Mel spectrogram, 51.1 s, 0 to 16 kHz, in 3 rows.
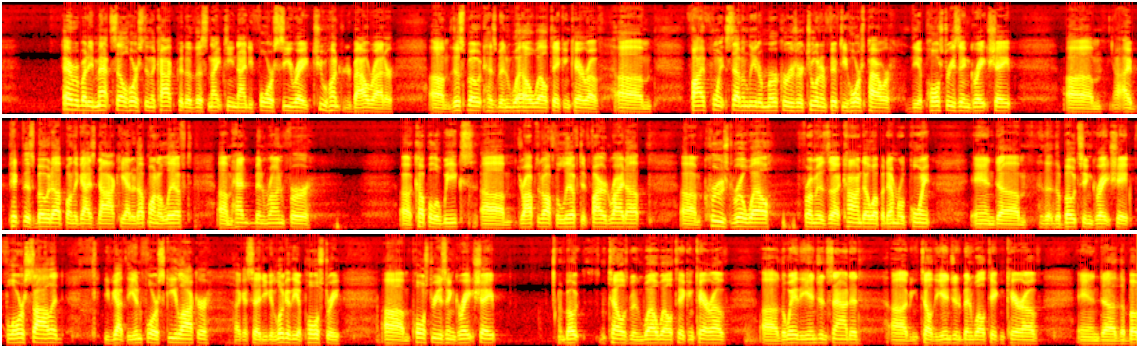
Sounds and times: Speech: 0:00.9 - 0:15.2, 0:16.0 - 0:21.8, 0:23.0 - 0:31.0, 0:31.6 - 0:39.2, 0:39.8 - 0:41.6, 0:42.3 - 0:51.0.

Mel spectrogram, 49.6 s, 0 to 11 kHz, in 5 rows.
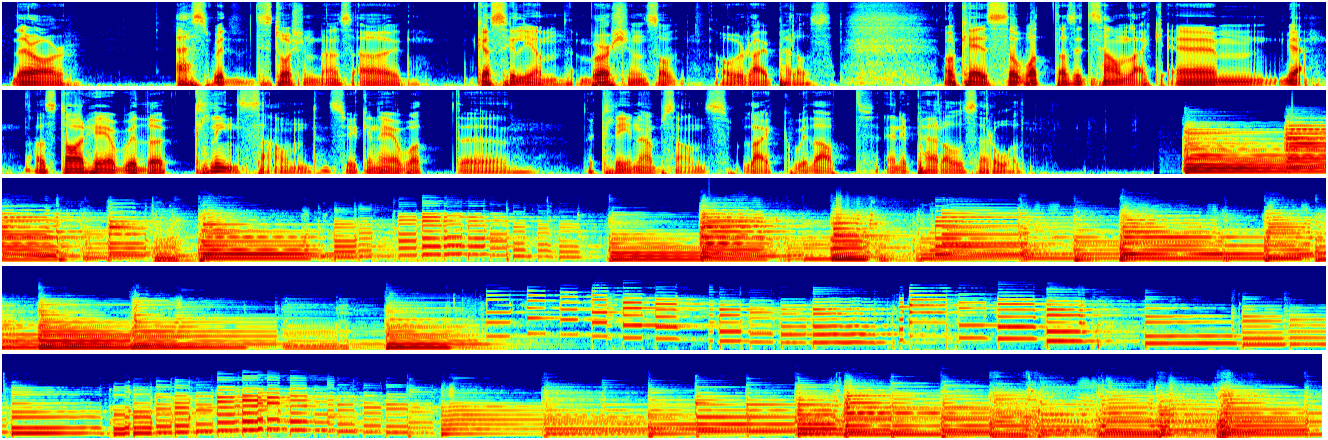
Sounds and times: Speech: 0:00.0 - 0:00.6, 0:01.3 - 0:06.3, 0:07.0 - 0:17.7
Guitar: 0:00.0 - 0:49.6.

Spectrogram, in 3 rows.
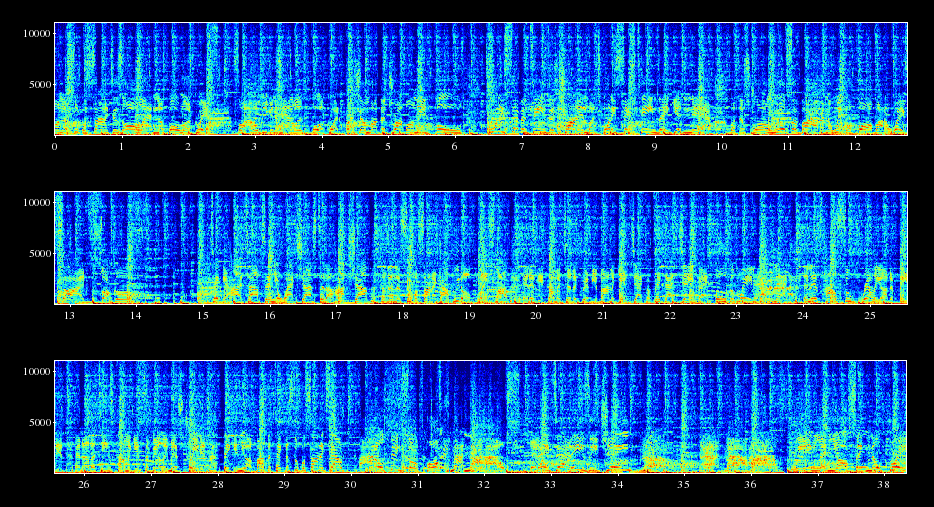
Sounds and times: Music: 0:00.0 - 0:38.3.

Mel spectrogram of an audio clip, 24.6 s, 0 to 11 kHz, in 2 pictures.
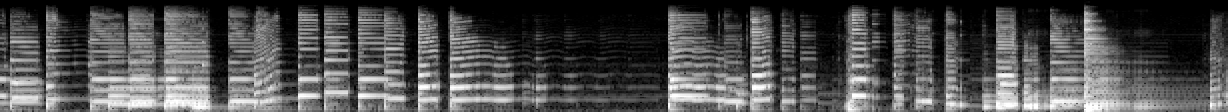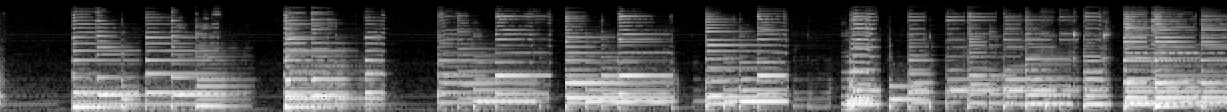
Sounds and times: Acoustic guitar: 0:00.0 - 0:24.5
Inside, small room: 0:00.0 - 0:24.5.

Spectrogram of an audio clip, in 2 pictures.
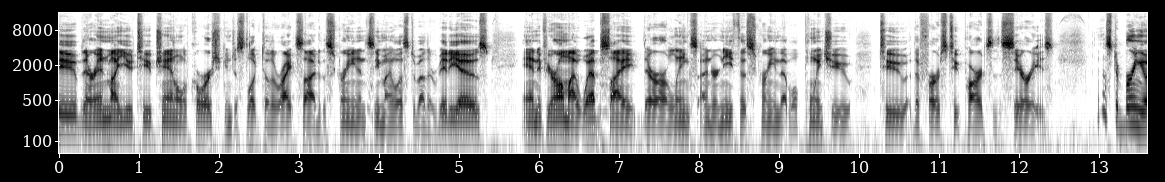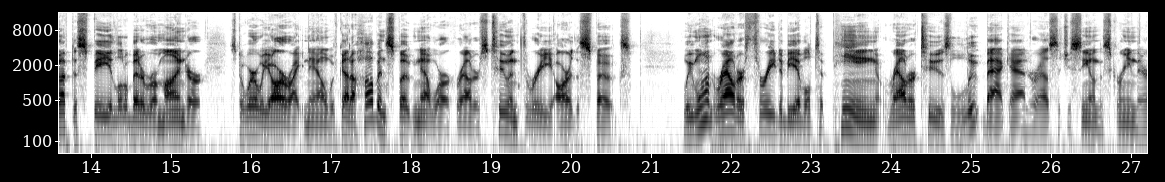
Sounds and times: Speech: 0:00.0 - 0:20.8, 0:21.4 - 0:27.2.

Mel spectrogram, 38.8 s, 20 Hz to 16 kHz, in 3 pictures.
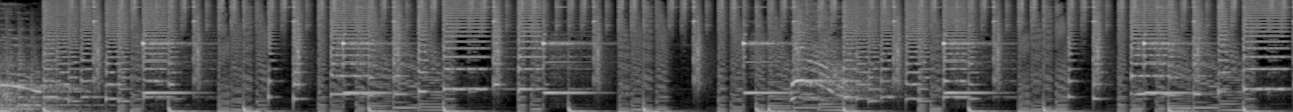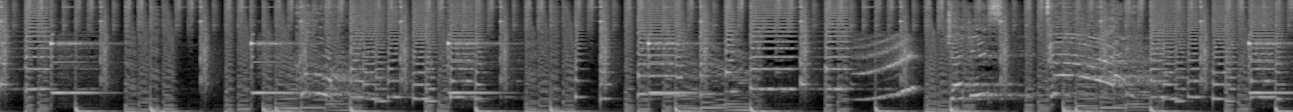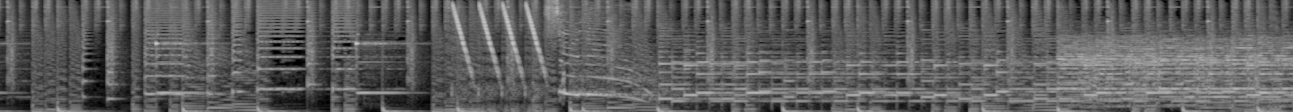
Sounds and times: Music: 0:00.0 - 0:38.7.

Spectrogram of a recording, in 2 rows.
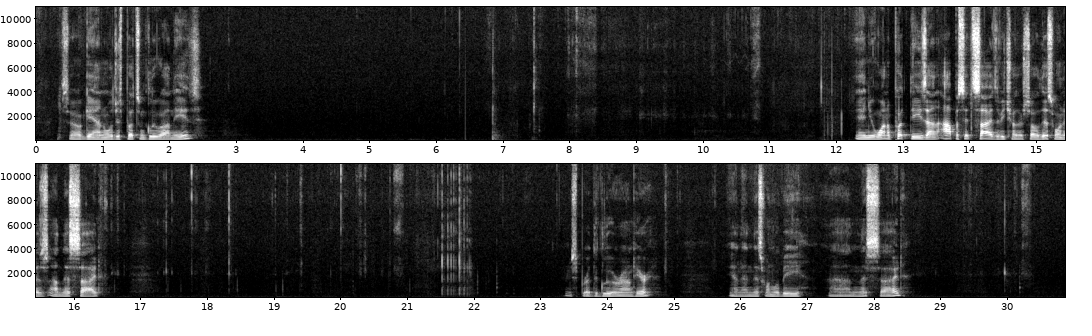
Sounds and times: Inside, small room: 0:00.0 - 0:30.8
Speech: 0:00.4 - 0:02.6, 0:12.3 - 0:16.6, 0:23.3 - 0:24.8, 0:25.8 - 0:28.6.

